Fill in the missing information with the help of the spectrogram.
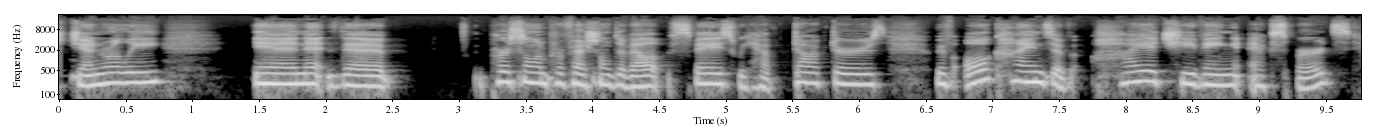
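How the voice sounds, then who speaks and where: A woman's voice: medium pitch, mellow. A middle-aged woman hosting a podcast, welcoming her guest with enthusiasm. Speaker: podcast host. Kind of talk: interview hosting.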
